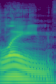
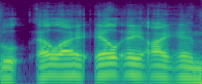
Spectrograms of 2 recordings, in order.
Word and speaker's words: Lain: And we're going to be talking about Serial Experiments Lane. Finally going into Lane. Lane. I don't know. It's Lain.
